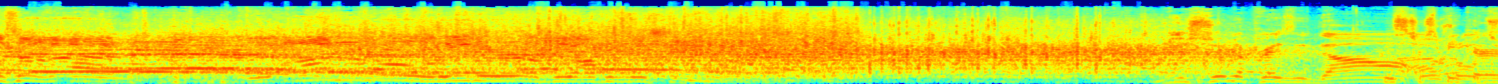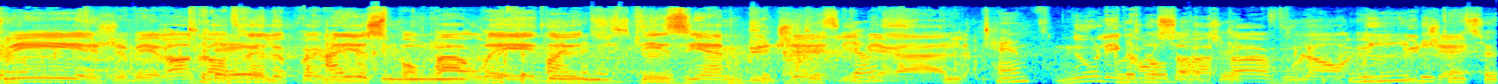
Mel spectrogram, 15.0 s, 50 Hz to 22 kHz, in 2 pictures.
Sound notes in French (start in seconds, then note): 5.0 voix de l'interprète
